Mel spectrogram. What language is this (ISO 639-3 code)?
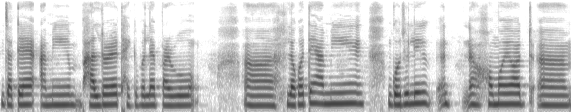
asm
